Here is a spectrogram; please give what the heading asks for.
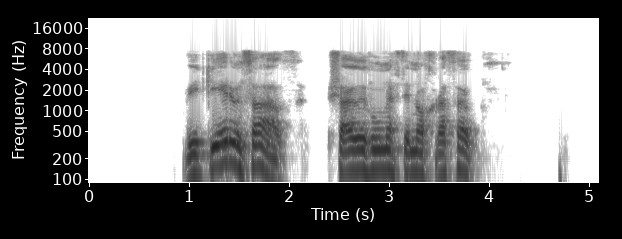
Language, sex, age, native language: Icelandic, male, 40-49, Icelandic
